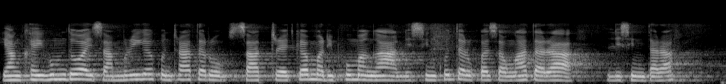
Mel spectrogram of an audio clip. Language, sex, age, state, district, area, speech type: Manipuri, female, 45-60, Manipur, Kakching, rural, spontaneous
